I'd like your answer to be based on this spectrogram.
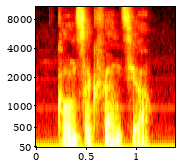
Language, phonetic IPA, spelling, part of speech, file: Polish, [ˌkɔ̃w̃sɛˈkfɛ̃nt͡sʲja], konsekwencja, noun, Pl-konsekwencja.ogg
